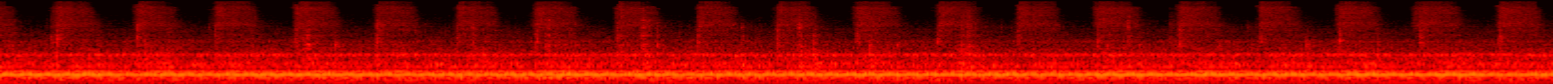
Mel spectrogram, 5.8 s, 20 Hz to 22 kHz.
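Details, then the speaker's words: Globe SP08 mixer running a 3.5 lb dough batch at 53% hydration, under the manufacturer's 4 lb limit, a few minutes into a 10-minute mix: steady motor hum with a dry creak about once a second, straining on stiff dough. "Specifically, it tends to happen with lower hydration, heavier doughs or enriched doughs. So we'll just let it run here for a minute, and you can hear some of the creaking that I'm talking about."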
